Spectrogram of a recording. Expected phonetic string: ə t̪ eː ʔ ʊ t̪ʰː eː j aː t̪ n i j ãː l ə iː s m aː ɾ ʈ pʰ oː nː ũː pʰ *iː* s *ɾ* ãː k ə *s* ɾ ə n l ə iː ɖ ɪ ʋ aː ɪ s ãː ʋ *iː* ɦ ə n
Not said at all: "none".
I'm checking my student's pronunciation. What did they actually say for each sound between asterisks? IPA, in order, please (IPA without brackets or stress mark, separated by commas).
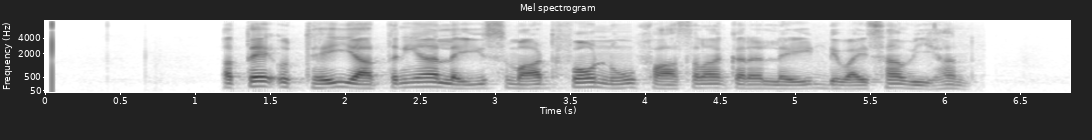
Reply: aː, l, none, iː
